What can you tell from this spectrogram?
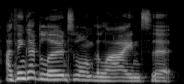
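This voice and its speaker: A woman's voice: mid-range voice, animated, brisk. A woman from Stoke in her forties, talking casually as a podcast guest and laughing easily through her stories. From Stoke-on-Trent, England. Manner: chatty, laughs while telling stories. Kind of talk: casual conversational interview.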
